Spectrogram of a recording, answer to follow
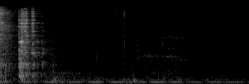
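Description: A kitchen knife hits a hardwood floor with a sharp metallic clatter. It bounces once more about a quarter second in, then there are only a few faint small ticks.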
